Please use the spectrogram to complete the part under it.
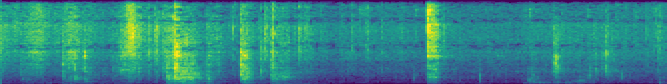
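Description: Sweet potato and wheat-flour poli cooking on a pan, with soft sizzling and intermittent scraping and stirring clatter from a utensil, several sharper knocks spread across the moment, no voices.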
